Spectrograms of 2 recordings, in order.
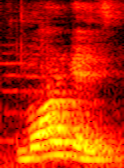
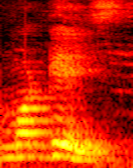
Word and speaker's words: mortgage: wait not quite the second one is mortgage mortgage not more case the third one is dead dead not debit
